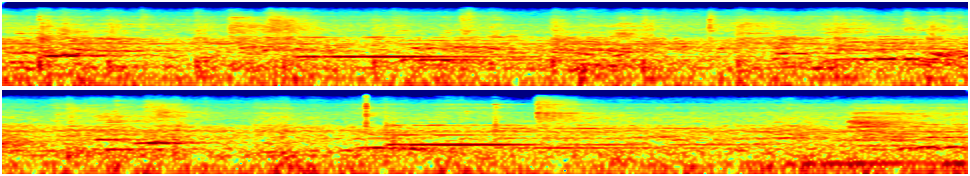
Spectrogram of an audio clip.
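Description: Footsteps clack on a hard floor in an echoing hall.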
